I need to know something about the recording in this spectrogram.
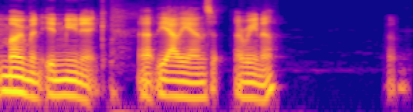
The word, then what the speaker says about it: Allianz: that perfect perfect moment in Munich at the Allianz Arena um said it right you did and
